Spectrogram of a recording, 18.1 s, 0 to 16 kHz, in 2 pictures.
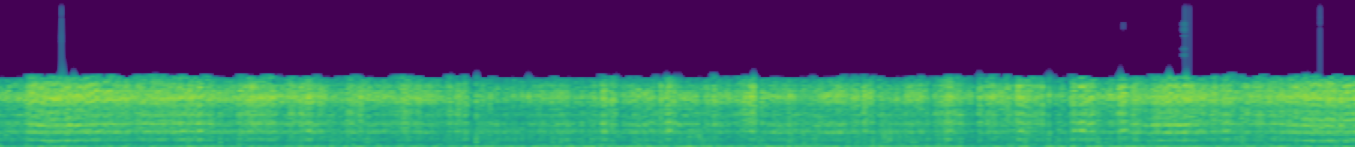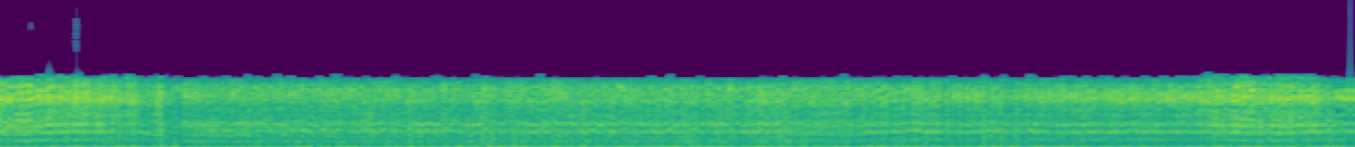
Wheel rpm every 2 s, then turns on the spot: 230, 230, 230, 230, 220, 210, 190, 210, 220.
none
